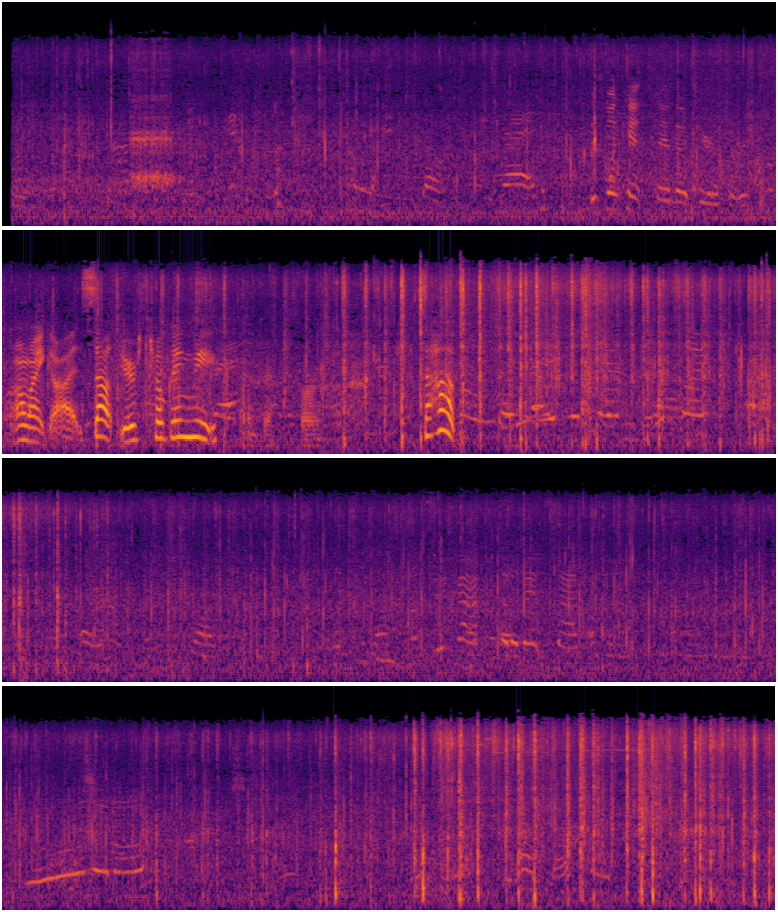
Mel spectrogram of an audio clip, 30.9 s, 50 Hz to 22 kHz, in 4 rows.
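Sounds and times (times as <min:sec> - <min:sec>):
horse hoofbeats cantering: 0:05.6 - 0:30.9.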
